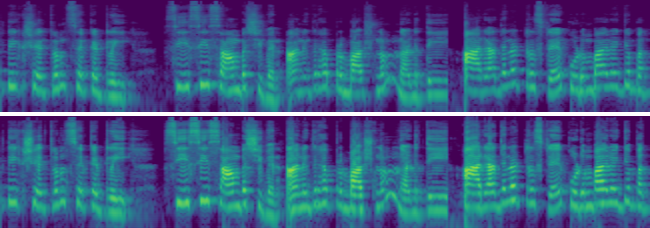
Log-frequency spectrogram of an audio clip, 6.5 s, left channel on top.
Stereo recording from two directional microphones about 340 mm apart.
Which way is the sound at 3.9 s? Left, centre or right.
Right.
